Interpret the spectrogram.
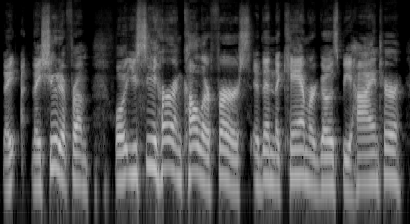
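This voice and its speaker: A man co-hosting a podcast in casual chat, eager and quick to laugh. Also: fairly high pitch, bright, forceful tone. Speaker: podcast co-host.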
